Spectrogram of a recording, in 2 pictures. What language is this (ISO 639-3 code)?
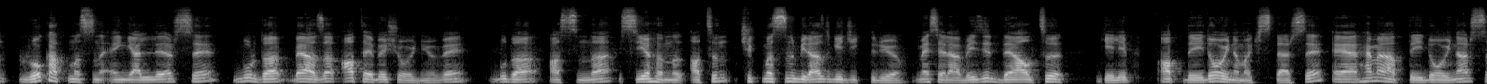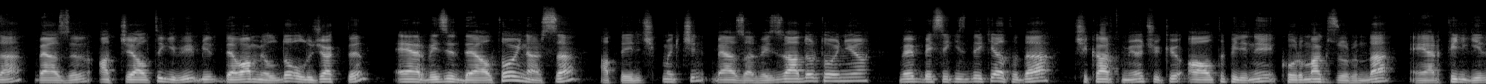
tur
